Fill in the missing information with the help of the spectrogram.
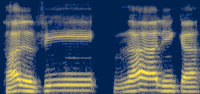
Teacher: ذال کو ایک الف مقدار کھینچ کے پڑھنا ہے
